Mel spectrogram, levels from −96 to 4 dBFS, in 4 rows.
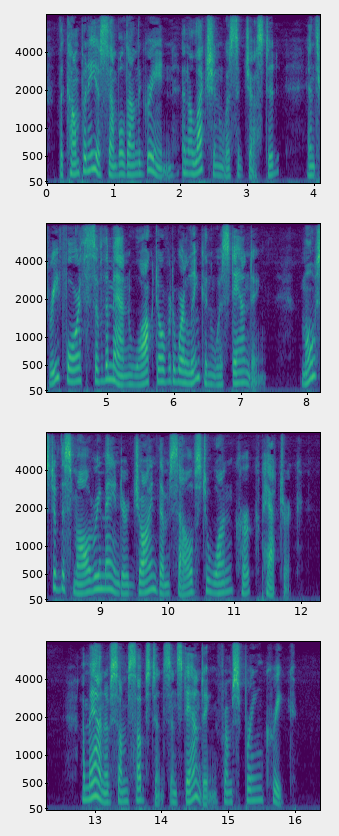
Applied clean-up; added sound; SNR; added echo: none; none; none; none.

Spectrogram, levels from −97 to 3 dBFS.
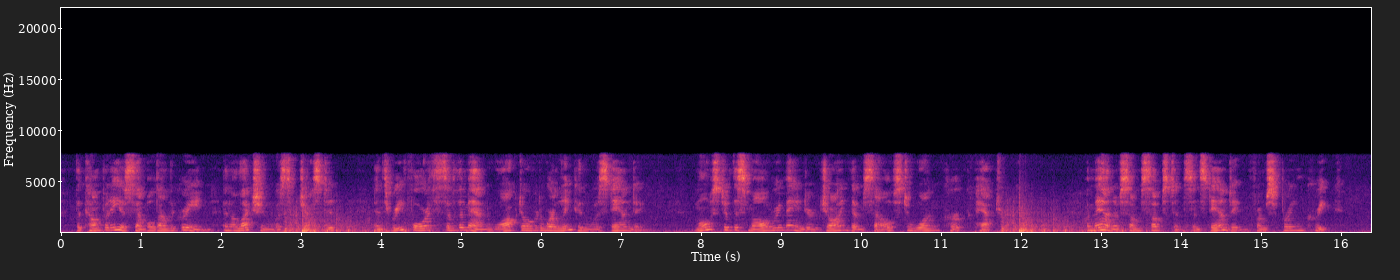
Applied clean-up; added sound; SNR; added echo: none; Thunder / Rain; 9 dB; reverberation time 0.2 s.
